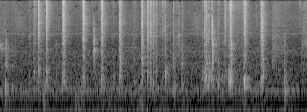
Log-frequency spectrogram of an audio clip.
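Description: Kitchen knife peeling strips of skin off a hand-held eggplant: a run of crisp, irregular snicks, a few a second, loudest about four to five seconds in. A faint steady low hum lies underneath.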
